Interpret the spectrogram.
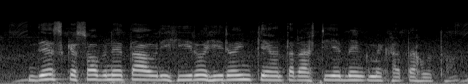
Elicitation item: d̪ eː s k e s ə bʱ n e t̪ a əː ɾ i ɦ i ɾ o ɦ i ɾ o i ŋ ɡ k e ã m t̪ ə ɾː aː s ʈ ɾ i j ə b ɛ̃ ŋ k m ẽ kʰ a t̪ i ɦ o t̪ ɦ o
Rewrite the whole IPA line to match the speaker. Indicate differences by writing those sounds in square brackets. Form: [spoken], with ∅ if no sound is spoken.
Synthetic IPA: d̪ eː s k e s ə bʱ n e t̪ a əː ɾ i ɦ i ɾ o ɦ i ɾ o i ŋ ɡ k e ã [n] t̪ ə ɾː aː s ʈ ɾ i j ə b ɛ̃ ŋ k m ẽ kʰ a t̪ [a] ɦ o t̪ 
